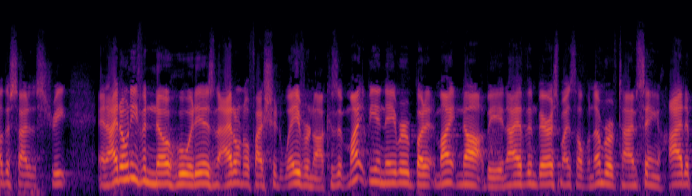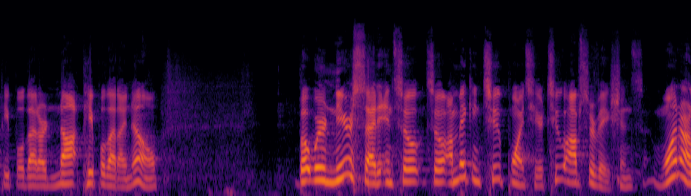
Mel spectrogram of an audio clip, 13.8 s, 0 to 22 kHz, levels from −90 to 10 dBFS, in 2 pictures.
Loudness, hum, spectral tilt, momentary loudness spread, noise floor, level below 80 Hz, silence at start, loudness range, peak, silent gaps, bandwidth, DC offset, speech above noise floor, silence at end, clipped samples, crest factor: -27 LUFS; none; -5 dB/octave; 11 LU; -68 dBFS; -66 dBFS; 0 s; 3 LU; -8 dBFS; none; 13 kHz; under 0.1%; 41 dB; 0 s; under 0.1%; 20 dB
